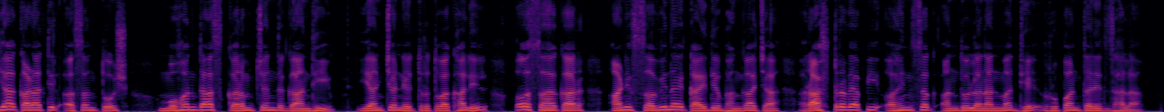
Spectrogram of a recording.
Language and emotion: Marathi, neutral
